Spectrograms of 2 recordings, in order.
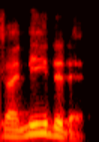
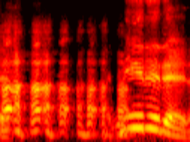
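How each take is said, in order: First: Said in the usual way. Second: Slow, high, laughing through it. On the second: Real, not acted. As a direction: stretch it out while laughing. Repeats with laughter.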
